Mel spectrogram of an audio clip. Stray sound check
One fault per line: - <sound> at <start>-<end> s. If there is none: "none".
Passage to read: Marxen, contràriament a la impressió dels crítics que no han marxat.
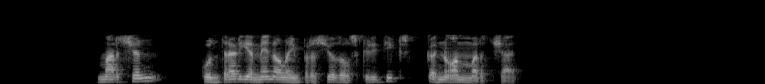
none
